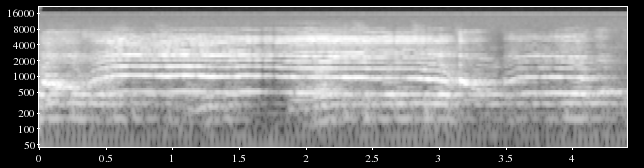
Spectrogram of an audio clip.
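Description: A baby crying in long, held wails, breaking off for breath just after the start and again about three seconds in.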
